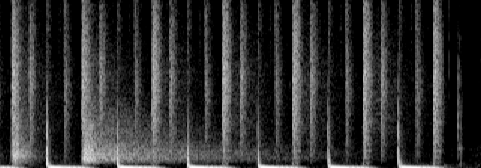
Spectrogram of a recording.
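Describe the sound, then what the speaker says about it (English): Full-mix melodic techno drum loop with punchy, booming kicks on a steady beat and crisp hats and percussion between them, loud and dry, running just over three seconds with no voices. "our next example is a full mix drum loop"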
